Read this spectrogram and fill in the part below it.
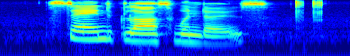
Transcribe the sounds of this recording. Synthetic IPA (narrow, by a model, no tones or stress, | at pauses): stæ̃ndɡlɑːswɪ̃ndoʊz̥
